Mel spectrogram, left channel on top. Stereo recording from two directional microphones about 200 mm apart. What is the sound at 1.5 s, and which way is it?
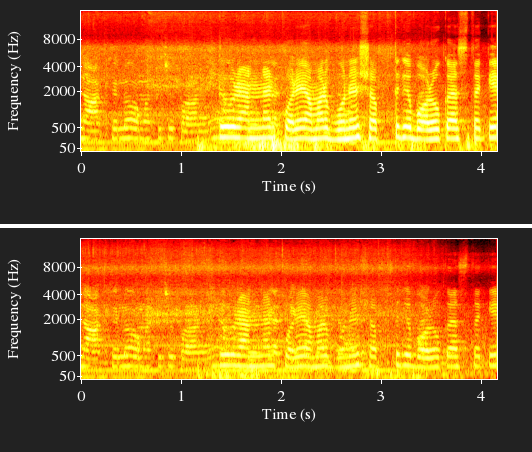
Speech, 25° left (ahead or behind).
